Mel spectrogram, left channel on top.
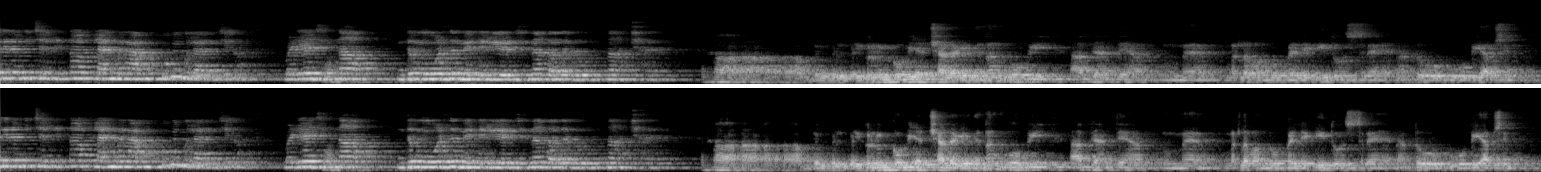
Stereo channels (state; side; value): normal; both; correlation 0.45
